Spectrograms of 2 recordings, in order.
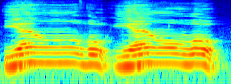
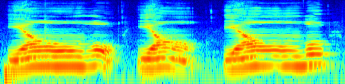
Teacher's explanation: ثالثه مضمومه فلا بد ان اتي بغنه مفخمه يعني ما قل ينظ ينظ هذا غلط لازم تفخم الغنه ينظ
